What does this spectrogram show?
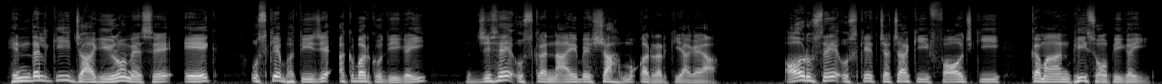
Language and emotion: Urdu, neutral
